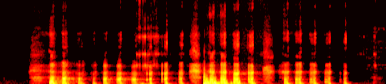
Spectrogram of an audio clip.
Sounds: Laughter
